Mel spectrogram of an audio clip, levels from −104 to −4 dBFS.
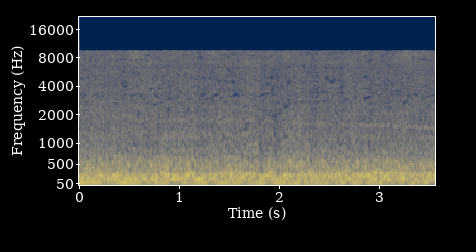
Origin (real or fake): fake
